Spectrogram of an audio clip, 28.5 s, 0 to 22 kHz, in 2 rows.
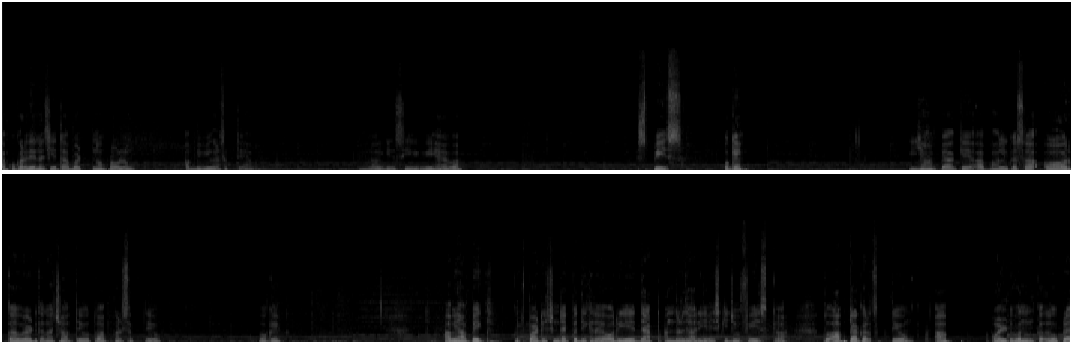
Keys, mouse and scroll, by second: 0.8 alt+click, 4.6 alt+middle click, 9.5 alt+middle click, 11.1 alt+middle click, 11.4 alt+w, 12.5 typing, 17.2 middle click, 17.7 alt+w, 18.5 alt+middle click, 18.9 scroll down 1, 19.2 alt+middle click, 27.3 alt+1.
